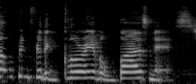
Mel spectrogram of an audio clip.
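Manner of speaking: haughty, nasty, mean, snooty tone. Saying a taught phrase in character as instructed: mean, snooty. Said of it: "but in a mean, snooty way".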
